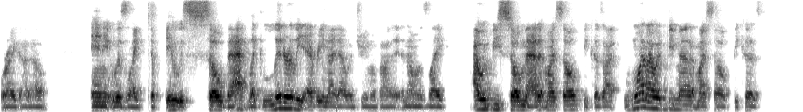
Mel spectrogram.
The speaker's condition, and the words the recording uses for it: No condition.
